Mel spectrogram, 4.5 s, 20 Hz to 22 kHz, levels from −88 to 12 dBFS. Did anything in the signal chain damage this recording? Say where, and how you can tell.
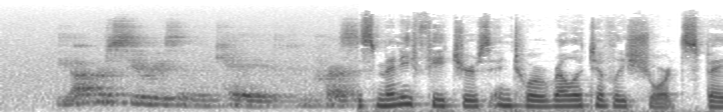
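Yes. From the start to 2.23 s the speech sounds roomy, thin and about 5 dB quieter, with audible room noise. It then snaps to close and dry, likely a switch to a distant microphone at capture rather than added reverb or a gain drop.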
